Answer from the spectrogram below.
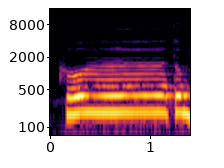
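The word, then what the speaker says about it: كُنْتُمْ: Misalkan tadi contohnya kungtum, ya, kungtum, kaf non ta mim, ya, non mati ketemu ta. Nah, cara bacanya itu ketika ikhfa itu langsung mau siap-siap, ya, akan siap-siap ke huruf ta. Kuntum, nah gitu ya.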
